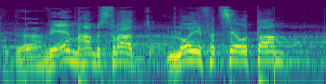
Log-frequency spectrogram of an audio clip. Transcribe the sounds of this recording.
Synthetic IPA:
ad̪aveʔimhamisɾad̪lojefat͡seot̪am

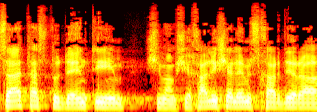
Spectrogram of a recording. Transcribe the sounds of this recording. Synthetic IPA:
t͡sat̪hast̪ud̪ent̪im | ʃemamʃiχaleʃalemsχaɾd̪eɾa

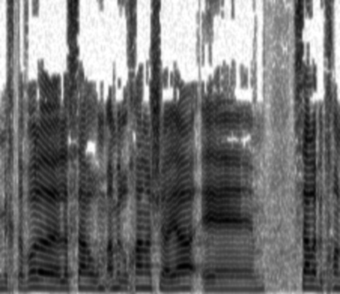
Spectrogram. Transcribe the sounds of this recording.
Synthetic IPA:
miχt̪avollasaʁameʁuχanaʃeajaem | saʁlabit̪χo̞n

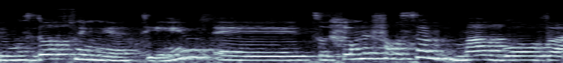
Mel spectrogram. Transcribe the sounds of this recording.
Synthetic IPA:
emusd̪ot̪̚pnimiat̪iimet͡sʁiχimle̞faʁse̞mːaɡova

